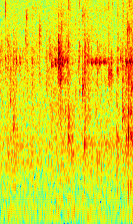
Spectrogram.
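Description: Hands working inside a large glass jar lined with moss: scattered light clicks and taps of fingers against the glass, with soft rustling of the moss.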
